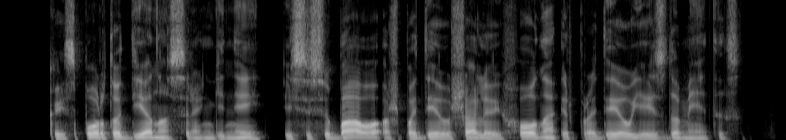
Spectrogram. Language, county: Lithuanian, Kaunas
